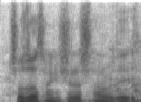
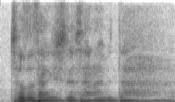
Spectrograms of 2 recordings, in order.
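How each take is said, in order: First: It is said in a stiff, flat way. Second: It is said in a warm, friendly way.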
